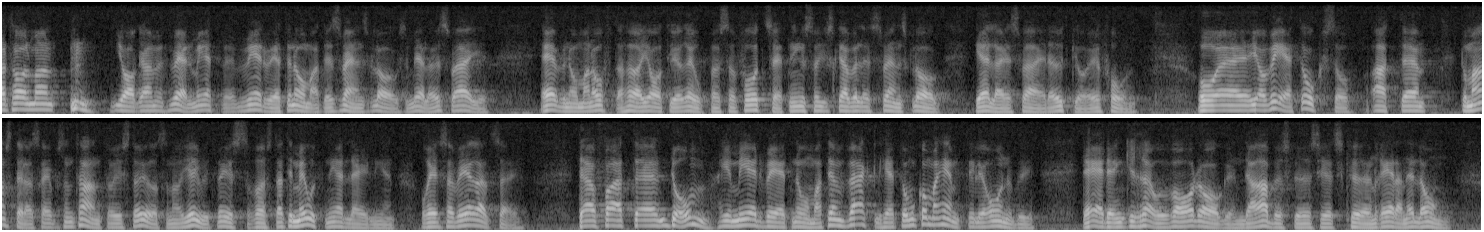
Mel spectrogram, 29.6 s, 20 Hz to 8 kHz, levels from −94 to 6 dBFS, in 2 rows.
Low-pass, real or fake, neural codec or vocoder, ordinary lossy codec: 7.2 kHz; real; none; Opus, 32 kbps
